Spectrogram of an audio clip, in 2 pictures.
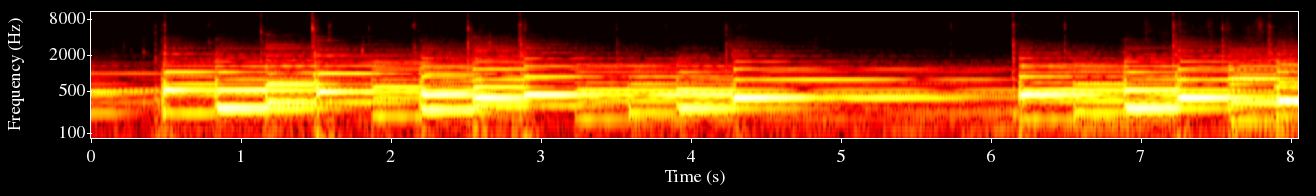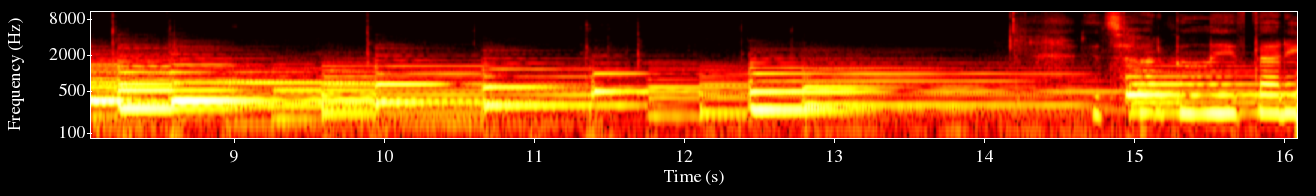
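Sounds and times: electronic keyboard piano chords: 0:00.0 - 0:16.0.

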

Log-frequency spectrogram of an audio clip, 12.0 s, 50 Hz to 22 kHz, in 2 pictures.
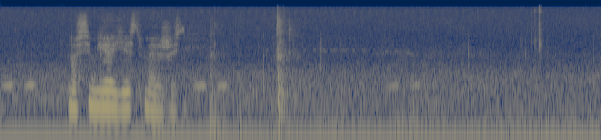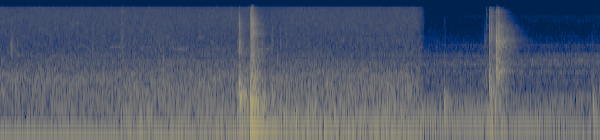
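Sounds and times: background hiss: 0:00.0 - 0:10.3
door opening and shutting: 0:02.1 - 0:03.1, 0:07.2 - 0:09.2.

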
